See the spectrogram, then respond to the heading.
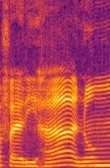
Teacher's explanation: را زیر کی صورت میں باریک پڑھی جاتی ہے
